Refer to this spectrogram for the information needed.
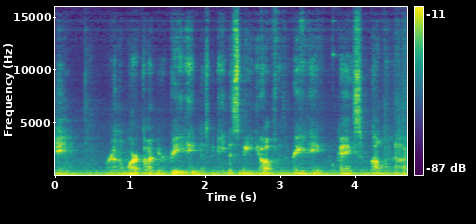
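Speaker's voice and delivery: soft, hushed whisper. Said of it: "they bend over and they whisper".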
